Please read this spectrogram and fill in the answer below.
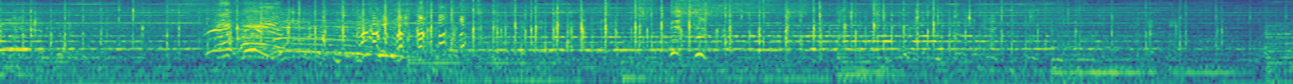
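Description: Background music with steady, changing bass notes, and a group of voices rising together for a couple of seconds, about two seconds in.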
